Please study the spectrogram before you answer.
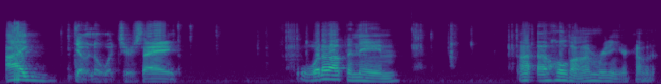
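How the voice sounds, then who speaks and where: A man's voice: medium pitch, animated, a little slow, gravelly, a bit bright, lo-fi sound. An American man hosting a game live stream, chatting casually and rambling as he thinks aloud. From United States. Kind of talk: casual chat while playing a game.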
